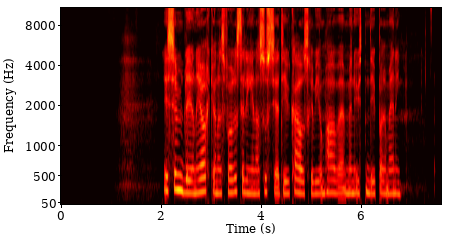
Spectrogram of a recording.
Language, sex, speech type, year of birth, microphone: Norwegian, female, read, 1991, Shure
